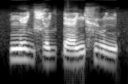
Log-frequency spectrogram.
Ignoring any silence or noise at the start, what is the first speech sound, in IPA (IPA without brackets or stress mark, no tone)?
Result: n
